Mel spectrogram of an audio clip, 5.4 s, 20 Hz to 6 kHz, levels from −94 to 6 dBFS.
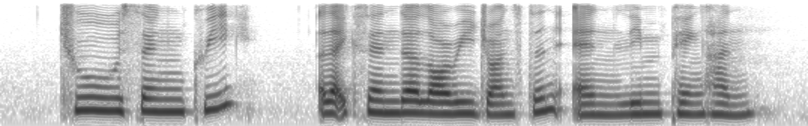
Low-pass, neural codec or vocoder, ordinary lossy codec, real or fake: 5.4 kHz; none; none; real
